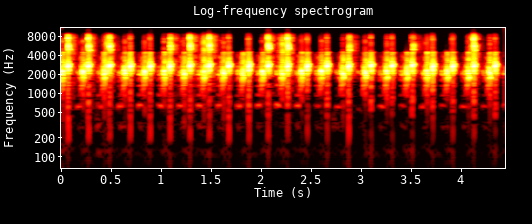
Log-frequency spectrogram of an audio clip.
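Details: Male barn owl in a second nest box at 1:21 am on 5/3/23, giving chirping earlier linked to courting: fast run of harsh, buzzy chirps, about two and a half per second, steady and unbroken.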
